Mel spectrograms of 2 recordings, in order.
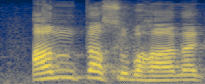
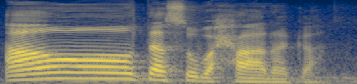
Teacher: اخفا اسے کہتے ہیں کہ خفی کر کے پڑھ رہے ہیں، نون پورا واضح نہیں کر رہے، ان نہیں پڑھ رہے، پڑھ رہے ہیں.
